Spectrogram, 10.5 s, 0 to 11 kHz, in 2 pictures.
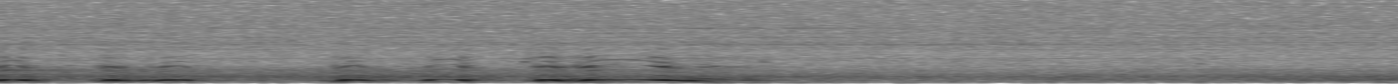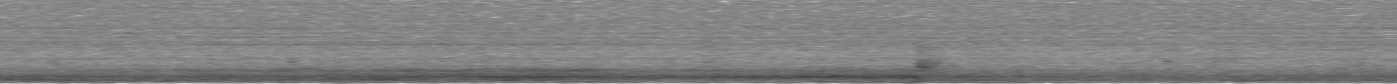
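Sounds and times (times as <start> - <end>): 
owl hooting: 0.0 - 3.0
steady background hiss: 0.0 - 10.4.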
